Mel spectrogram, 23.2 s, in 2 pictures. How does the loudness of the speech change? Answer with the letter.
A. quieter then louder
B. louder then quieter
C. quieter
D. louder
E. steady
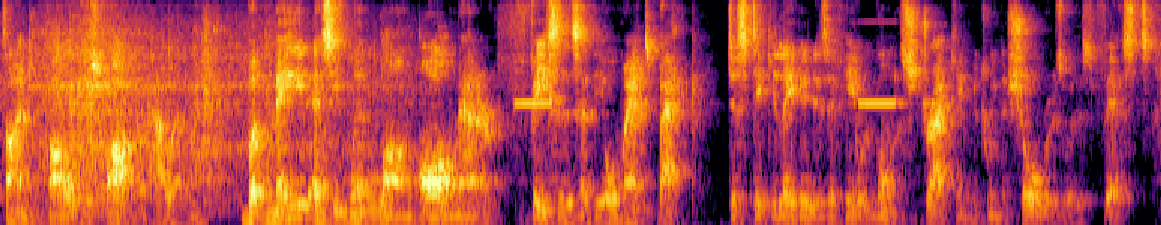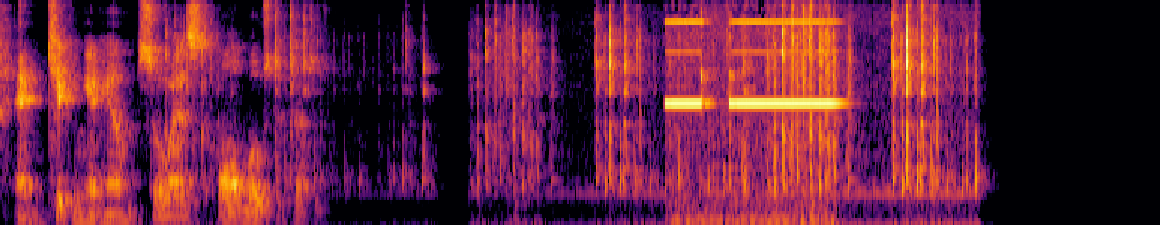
C.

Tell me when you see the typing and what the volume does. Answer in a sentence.
The typing can be heard from 13.1 to 21.4 s, getting louder.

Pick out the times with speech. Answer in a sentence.
You can hear the speech from 0.0 to 14.8 s.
